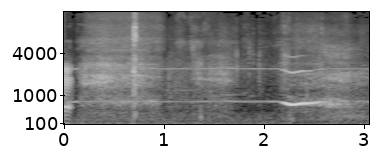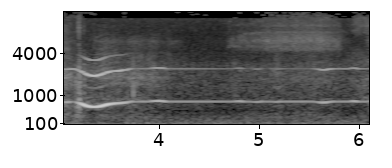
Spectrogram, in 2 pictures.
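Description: Minelab GPX 6000 gold detector's steady, mid-pitched threshold tone, with two brief louder warbles where the pitch dips and recovers, about two and three seconds in.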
